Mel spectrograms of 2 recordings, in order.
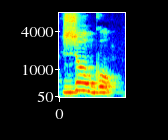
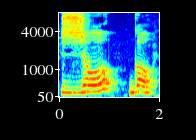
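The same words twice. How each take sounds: First: Said in the usual way. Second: JOGO drawn out as two separate beats, jo, go; split into syllables. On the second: Shown as a demonstration. Teacher showing third graders how we pronounce it, syllable by syllable. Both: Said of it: "a gente pronuncia assim".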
